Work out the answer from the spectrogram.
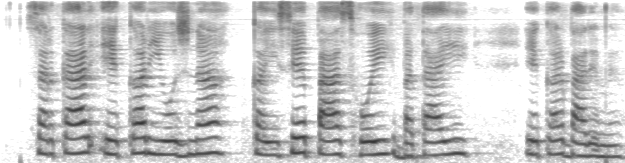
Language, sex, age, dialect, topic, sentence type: Magahi, female, 18-24, Western, agriculture, question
